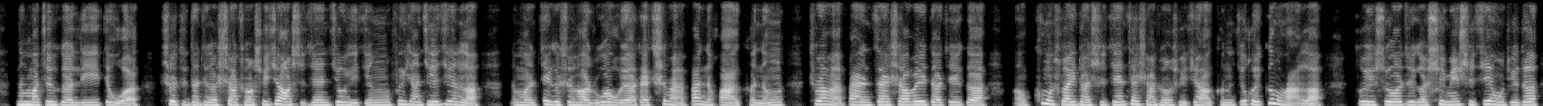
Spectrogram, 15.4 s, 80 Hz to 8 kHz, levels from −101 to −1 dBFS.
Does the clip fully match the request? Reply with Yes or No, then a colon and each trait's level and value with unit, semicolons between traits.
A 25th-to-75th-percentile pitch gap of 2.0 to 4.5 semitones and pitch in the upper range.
Yes: narrow, 2.5 semitones; high, 205 Hz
